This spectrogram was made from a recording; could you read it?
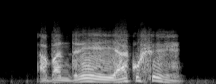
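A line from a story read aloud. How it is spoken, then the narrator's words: Exclamation. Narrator (Russian): воскликнул Яков Изучеев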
